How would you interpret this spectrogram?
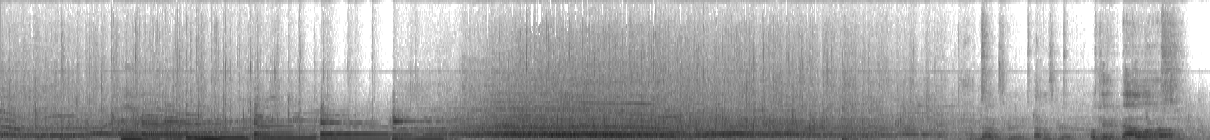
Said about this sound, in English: And the final final language that you need to know about is... which is two turn, turn, turn. At which point you all turn around and start cheering as if the stage is in the back of the room. So let's try that one.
